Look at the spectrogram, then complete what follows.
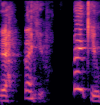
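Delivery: high voice, cracking and breaking. Teased as prepubescent by another speaker, answering with thanks: voice cracking. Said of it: "my voice is cracking".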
